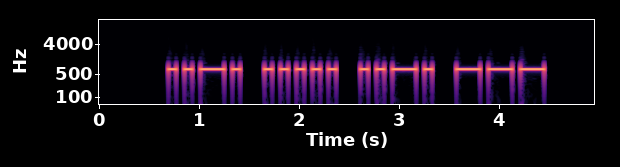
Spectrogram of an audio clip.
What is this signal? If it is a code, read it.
Morse code, heard as a keyed tone, about 15 wpm, 700 Hz. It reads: F5FO
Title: DXCC-100 Call Signs - 4 Characters - 15wpm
